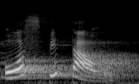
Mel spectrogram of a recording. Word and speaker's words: hospital: É o mesmo caso de hospital. Hospital, nós não pronunciamos o H.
